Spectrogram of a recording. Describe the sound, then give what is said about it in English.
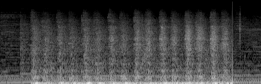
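A steam locomotive coming off a turntable chugs, a rapid run of rhythmic chuffs over a heavy low rumble that starts abruptly and cuts off after about two seconds, with no voices. “There's your pride and joy just coming off the turntable. Yes, sir, the old express.”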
